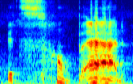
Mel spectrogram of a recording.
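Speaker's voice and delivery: low, slow groan of dismay; quiet, slow mock despair. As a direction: sink into dread, slowly. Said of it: "and you're like".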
